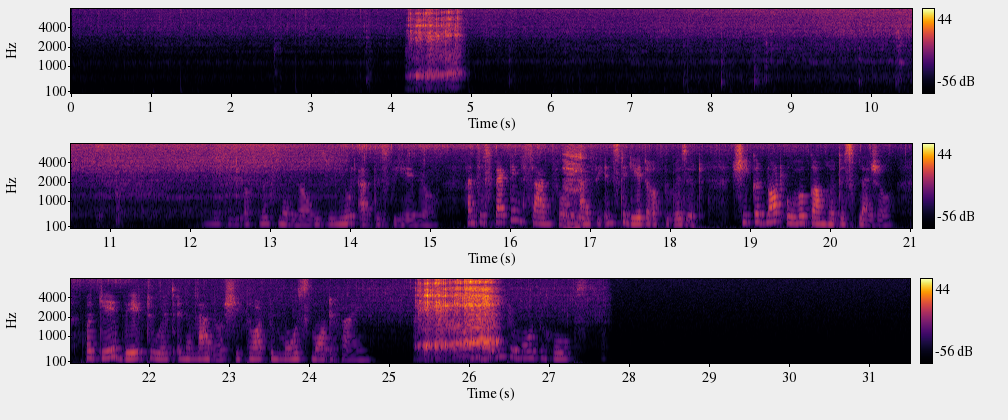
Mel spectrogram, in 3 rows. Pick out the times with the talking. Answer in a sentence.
The talking can be heard from 12.2 to 24.8 s and from 26.0 to 27.5 s.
